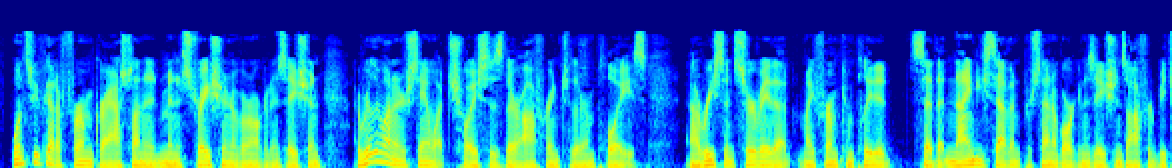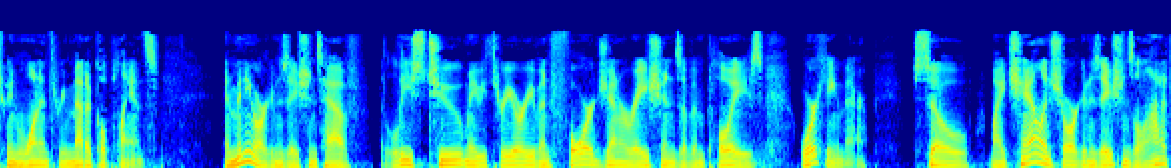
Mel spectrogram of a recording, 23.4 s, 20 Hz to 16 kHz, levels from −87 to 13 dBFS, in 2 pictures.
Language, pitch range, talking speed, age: English, 85-105 Hz, 175 wpm, 30-49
